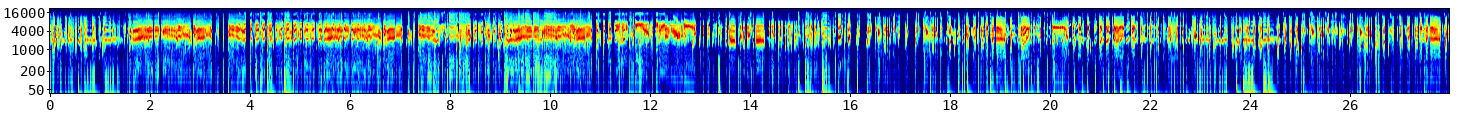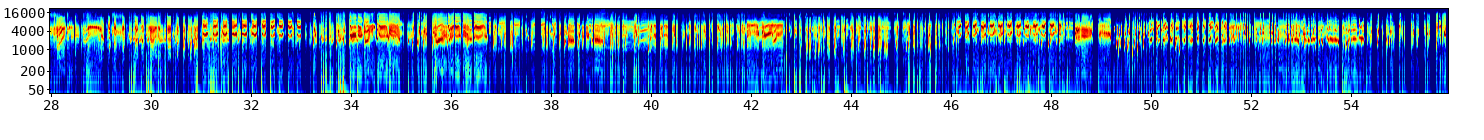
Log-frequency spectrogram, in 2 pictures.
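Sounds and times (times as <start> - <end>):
swiftlets twittering: 7.4 - 11.1.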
